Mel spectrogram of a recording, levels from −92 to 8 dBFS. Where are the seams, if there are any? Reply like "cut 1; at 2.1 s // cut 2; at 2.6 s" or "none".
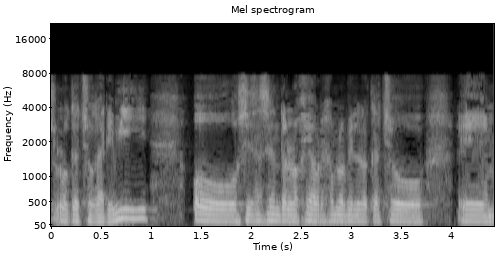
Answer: none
